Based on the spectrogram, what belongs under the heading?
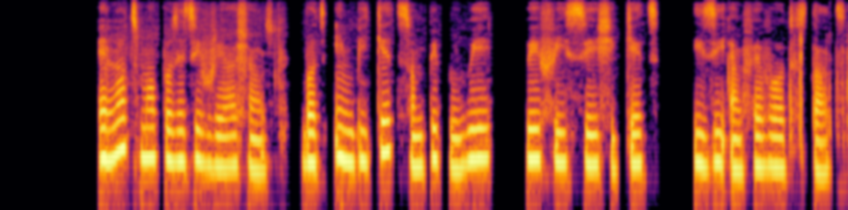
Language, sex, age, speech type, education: Nigerian Pidgin, female, 30-45, spontaneous, tertiary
